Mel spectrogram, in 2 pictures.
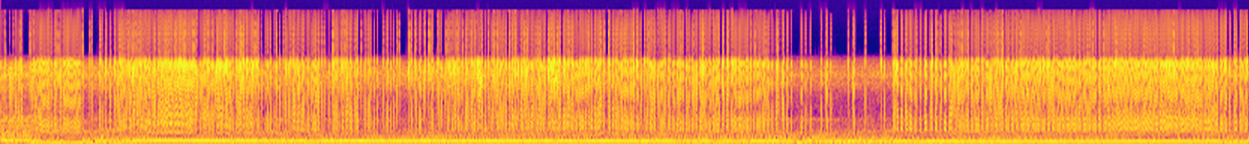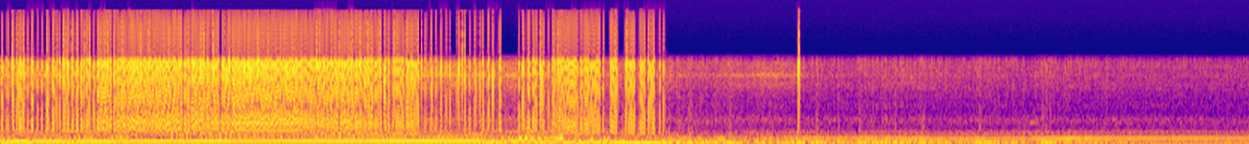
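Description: Race car engine running hard at a steady high pitch, heard loud from inside the car. About fifteen seconds in, the engine note drops and it runs on quieter at lower revs.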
